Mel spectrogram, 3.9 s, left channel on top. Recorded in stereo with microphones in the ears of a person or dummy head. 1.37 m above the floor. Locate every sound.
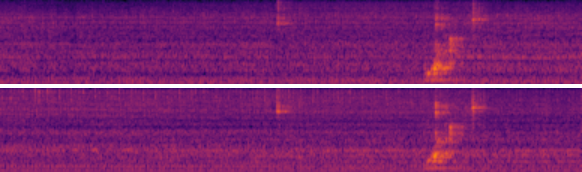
1.9 s a pop: 20° right (ahead or behind), 3.5 m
